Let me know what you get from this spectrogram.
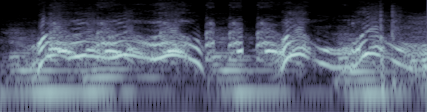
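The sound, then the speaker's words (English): A dog barks in drawn-out, wavering, howl-like bursts, about three loud pitched cries running together with no one talking. “Like, that's the only dog bark that's happening.”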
